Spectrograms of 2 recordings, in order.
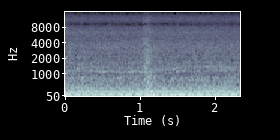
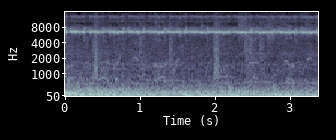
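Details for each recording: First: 1UZ V8 Toyota Soarer/SC400 just after a serpentine belt replacement: smooth, even idle with steady low rumble and no squeal or chirp at all; the old belt, not the tensioner, caused the squeal. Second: Toyota Soarer SC400 1UZ V8 at idle before serpentine belt replacement (Gates 6PK2275): loud shrill steady squeal that stops when the engine shuts off; worn, slipping serpentine belt.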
